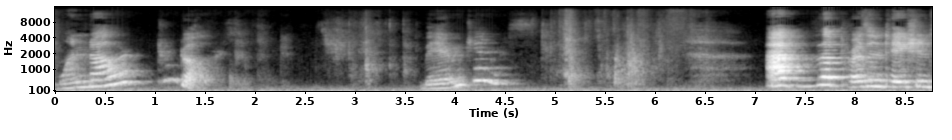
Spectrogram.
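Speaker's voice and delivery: put-on lively storybook read for little kids; story reading. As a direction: read it aloud like to a class of children. Reading picture book to children.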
